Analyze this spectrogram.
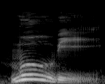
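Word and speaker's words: ムービー: Movie. So make sure to stretch the vowels.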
